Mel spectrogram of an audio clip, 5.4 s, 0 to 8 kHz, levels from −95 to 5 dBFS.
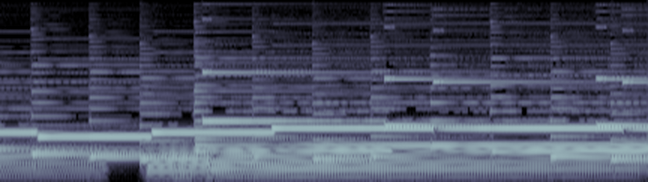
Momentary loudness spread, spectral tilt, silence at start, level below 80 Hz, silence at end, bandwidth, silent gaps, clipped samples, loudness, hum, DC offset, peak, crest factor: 3 LU; -7.5 dB/octave; 0 s; -58 dBFS; 0 s; 7.8 kHz; none; under 0.1%; -29 LUFS; none; under 0.1%; -16 dBFS; 12 dB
